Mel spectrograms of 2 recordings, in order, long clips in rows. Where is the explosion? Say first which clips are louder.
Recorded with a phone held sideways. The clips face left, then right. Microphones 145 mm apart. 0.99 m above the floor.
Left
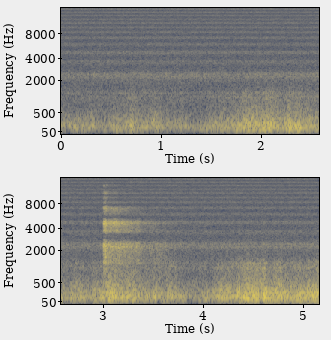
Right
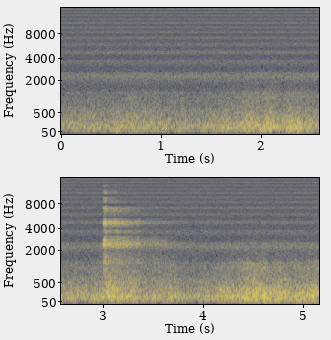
Right 2 dB; 10° right (ahead or behind).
